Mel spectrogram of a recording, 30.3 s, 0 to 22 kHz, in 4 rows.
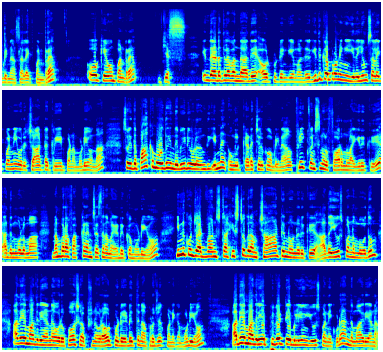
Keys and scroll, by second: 1.7 0.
